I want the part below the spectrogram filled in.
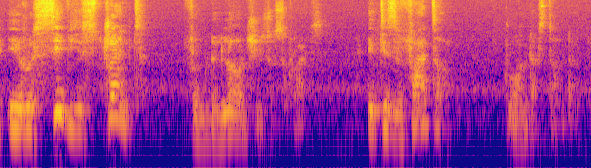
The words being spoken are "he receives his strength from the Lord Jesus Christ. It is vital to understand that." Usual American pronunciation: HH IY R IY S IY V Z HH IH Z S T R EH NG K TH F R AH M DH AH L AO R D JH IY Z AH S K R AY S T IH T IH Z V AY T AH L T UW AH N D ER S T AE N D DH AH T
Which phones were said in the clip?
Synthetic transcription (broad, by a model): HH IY R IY S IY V HH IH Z S T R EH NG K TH F R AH M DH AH L AO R D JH IY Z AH S K R AY S T IH T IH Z V AY T AH L T UW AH N D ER S T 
